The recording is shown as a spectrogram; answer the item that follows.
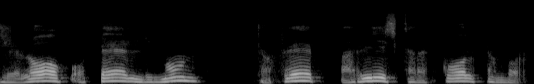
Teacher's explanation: Son las que llevan la elevación de voz en la última sílaba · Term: palabras agudas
